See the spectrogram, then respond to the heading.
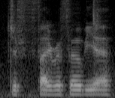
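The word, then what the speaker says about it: Gephyrophobia: Gyphyrophobia.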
